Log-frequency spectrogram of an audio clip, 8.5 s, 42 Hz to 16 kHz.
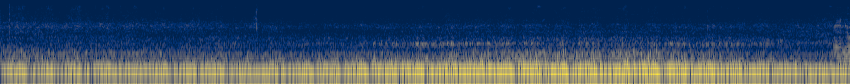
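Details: Idle with an exhaust cutout and a tune adding timing at underspeed and removing it at overspeed, about 3-4 degrees total, fuel use about 0.8 gal/h: deep, uneven lope, three or four lumps a second; lopey idle from timing corrections.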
